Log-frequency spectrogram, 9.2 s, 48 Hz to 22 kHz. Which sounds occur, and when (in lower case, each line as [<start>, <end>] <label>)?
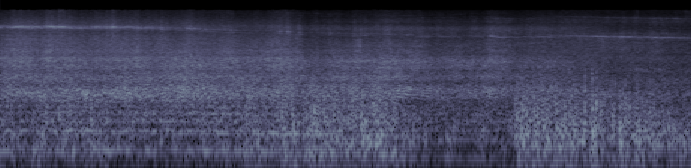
[0.00, 9.22] fixed-wing aircraft
[6.79, 9.22] wind noise (microphone)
